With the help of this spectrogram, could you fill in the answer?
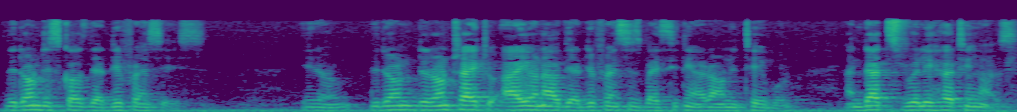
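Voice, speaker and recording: Monotone, flat speech rushes by at a very fast pace amid audible room echo and noticeable background noise. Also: man, medium pitch for a man. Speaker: democracy expert. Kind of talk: public Q&A dialogue. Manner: soft-spoken.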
